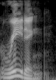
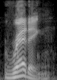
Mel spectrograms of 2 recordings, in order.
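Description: First: The word is said as the verb. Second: The word is said as the town name. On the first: It means looking at written words. The speaker calls it wrong. "not reading" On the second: It names the town in Pennsylvania. The speaker calls it right. "I know how to pronounce Reading"

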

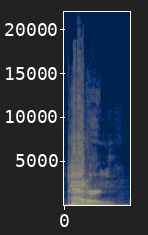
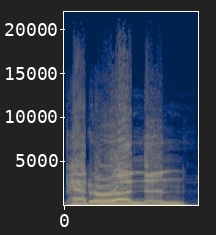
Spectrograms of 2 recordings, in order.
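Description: First: The word is said with two plain syllables. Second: The word has an extra sound inside it. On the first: The speaker calls it right. "It's pattern" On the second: The speaker calls it wrong. "It isn't patteronen"

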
